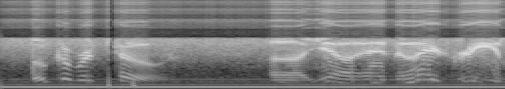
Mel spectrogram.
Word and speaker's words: Boca Raton: Scott in Boca Ranton, Florida. It's kind of hard to pronounce. Uh, tell me if pronounced it right. Down to you. Uh, Boca Raton.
